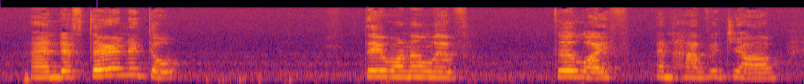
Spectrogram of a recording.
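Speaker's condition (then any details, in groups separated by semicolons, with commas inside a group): Cerebral palsy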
